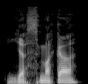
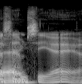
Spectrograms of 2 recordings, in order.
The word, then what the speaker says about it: USMCA: Yasmuka. – I don't think it's USMCA. USMCA. I think is the Charlie on the USMCA.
